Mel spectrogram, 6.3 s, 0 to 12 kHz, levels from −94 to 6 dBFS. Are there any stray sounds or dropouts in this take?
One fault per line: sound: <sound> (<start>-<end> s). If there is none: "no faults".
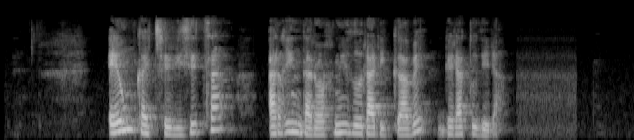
no faults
